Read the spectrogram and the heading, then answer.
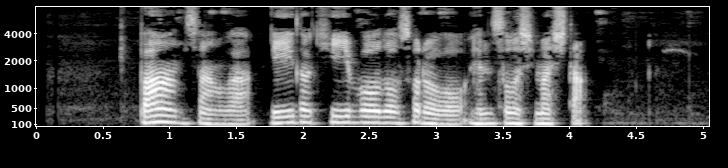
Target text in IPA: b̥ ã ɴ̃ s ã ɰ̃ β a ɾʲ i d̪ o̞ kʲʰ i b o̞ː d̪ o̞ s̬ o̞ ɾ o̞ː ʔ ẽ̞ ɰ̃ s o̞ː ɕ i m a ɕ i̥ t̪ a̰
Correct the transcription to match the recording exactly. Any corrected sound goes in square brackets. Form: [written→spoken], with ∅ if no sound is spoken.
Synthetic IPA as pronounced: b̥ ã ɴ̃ s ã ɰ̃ β a ɾʲ [i→iː] d̪ o̞ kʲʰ [i→iː] b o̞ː d̪ o̞ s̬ o̞ ɾ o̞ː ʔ ẽ̞ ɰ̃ s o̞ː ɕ i m a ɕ i̥ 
